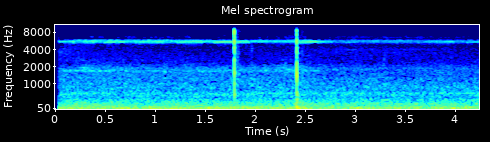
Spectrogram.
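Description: Crickets trilling steadily in a high, continuous band. Two sharp clicks a little over half a second apart come near the middle.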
